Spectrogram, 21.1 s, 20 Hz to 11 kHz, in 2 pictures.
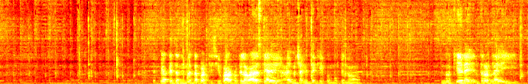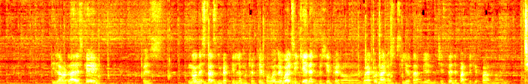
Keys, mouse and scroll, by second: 0.4 click, 1.1 middle click, 1.7 ctrl+z, 1.9 middle click, 2.4 ctrl+q, 2.6 click, 2.9 middle click, 3.7 2, 4.0 alt+click, 4.3 alt+x, 4.8 click, 5.3 x, 5.4 click, 5.5 alt+click, 5.9 alt+click, 6.2 alt+x, 6.3 click, 6.5 middle click, 6.8 a, 7.2 scroll down 1, 7.5 shift+middle click, 7.7 middle click, 7.8 shift+middle click, 8.0 shift+middle click, 8.3-8.9 shift+scroll up 2, 8.6 middle click, 9.8 middle click, 10.0 shift+middle click, 10.4 shift+b, 10.5 click, 11.0 middle click, 11.7 shift+middle click, 11.9 middle click, 12.0 middle click, 12.4 alt+click, 12.7 alt+x, 12.9 click, 13.5 alt+click, 13.9 alt+click, 14.2 alt+x, 14.8-15.3 scroll down 1, 14.8 a, 15.3 middle click, 15.6 shift+middle click, 15.9 alt+a, 16.2 middle click, 16.3 shift+middle click, 16.7 shift+middle click, 17.5 middle click, 17.6 middle click, 17.9 ctrl+Tab, 18.3 shift+middle click, 20.1 middle click, 20.6-21.1 scroll down 1.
